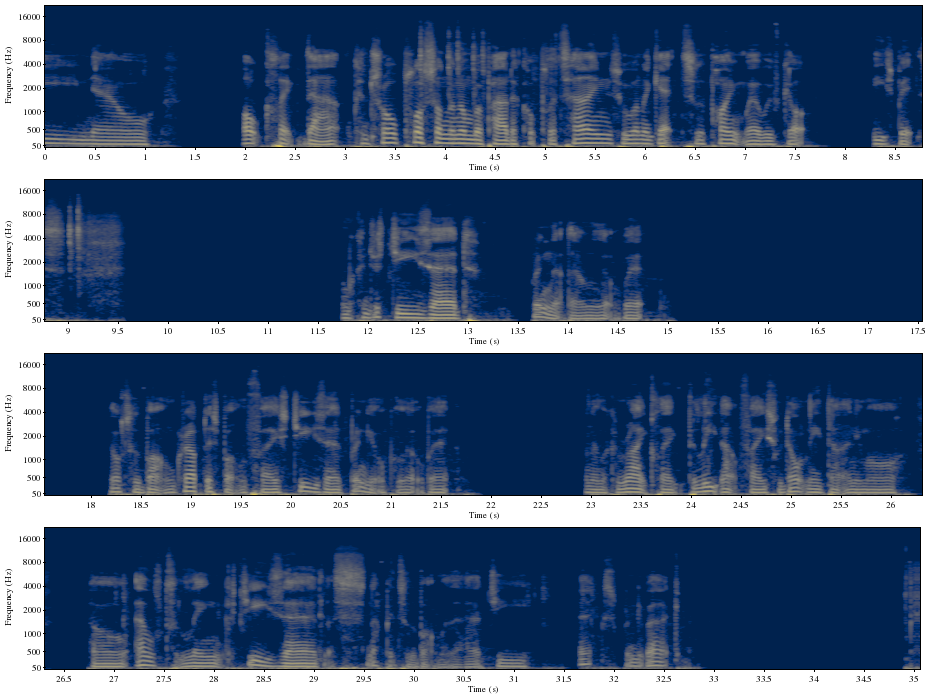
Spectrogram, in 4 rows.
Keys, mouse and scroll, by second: 0.1-0.4 scroll up 2, 0.4 middle click, 1.5 alt+click, 2.0 middle click, 2.4 scroll down 2, 2.8 middle click, 3.8 ctrl+KP_Add, 4.6 ctrl+KP_Add, 5.8 middle click, 6.2 scroll up 2, 6.6 shift+middle click, 9.0 ctrl+KP_Add, 9.6-10.0 scroll down 4, 10.0 middle click, 10.5 shift+middle click, 10.8-11.2 scroll up 2, 11.2 middle click, 11.6 scroll up 1, 12.1 g, 16.2 middle click, 16.8 shift+middle click, 17.1-17.7 shift+scroll up 2, 17.7 middle click, 18.5 click, 18.9 middle click, 19.9 g, 23.0 right click, 24.3 middle click, 24.9 scroll up 1, 25.0 middle click, 25.4-25.8 scroll down 4, 25.8 shift+middle click, 27.0 l, 28.2 g, 30.0 middle click, 31.2 g, 34.1 middle click, 34.5-35.0 scroll up 3, 34.9 click.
